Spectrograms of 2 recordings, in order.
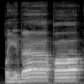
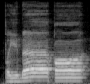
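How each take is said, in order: Both takes have the same delivery.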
